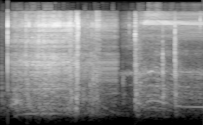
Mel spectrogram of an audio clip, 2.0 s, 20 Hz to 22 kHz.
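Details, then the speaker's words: Toshiba M-3285C/M-3286C VCR with a replacement pinch roller, tape playing: light whirring with a few clicks and a faint steady tone. Owner considers this motor noise normal for the model and quieter than his Toshiba Z 2060. Normal transport noise. "so on my toshiba z 2060 the this motor was very noisy and on this video is noisy too but it's less noisy i think this is normal i think on all these sociable desires have a model that does that noise"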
